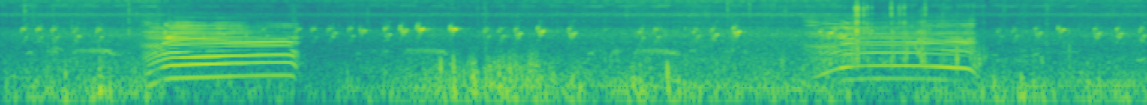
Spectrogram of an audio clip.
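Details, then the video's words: Two full, strongly harmonic cow moos, each about a second and a half long, ring out as a herd of dozens is guided from the forest to the pen; small birds chirp between them. "Herding dozens of tame cows from the forest to the pen,A livestock herder in the sound of a cow mooo"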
